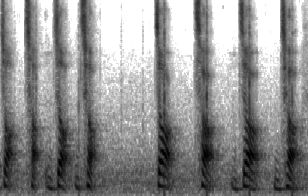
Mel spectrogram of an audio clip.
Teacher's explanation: তার মানে একটু খেয়াল করো, জিভের সামনের অংশটা শক্ত তালুর সাথে একটা ঘষা খায় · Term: তালব্য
